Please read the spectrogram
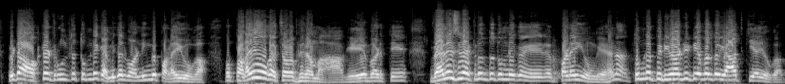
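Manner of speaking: loud, fast mock teacher assuming students know it; mocking other teachers. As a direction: lampoon a careless teacher's breezy tone. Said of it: "मैं ऐसा कोई भी शब्द का उच्चारण नहीं कर रहा हूं".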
